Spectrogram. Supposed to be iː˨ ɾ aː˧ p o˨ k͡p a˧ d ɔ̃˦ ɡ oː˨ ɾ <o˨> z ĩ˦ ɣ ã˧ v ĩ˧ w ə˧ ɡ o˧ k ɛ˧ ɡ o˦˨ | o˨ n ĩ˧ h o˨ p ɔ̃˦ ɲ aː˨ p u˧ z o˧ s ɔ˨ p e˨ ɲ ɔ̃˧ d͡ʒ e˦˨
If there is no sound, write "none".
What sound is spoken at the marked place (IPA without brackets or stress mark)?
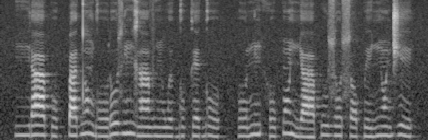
o˦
